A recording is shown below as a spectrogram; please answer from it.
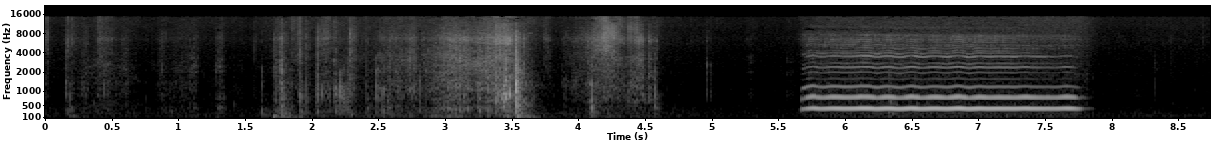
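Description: Cardboard box lid scraping and rustling as it is worked off a tablet box. Then a voice hums one steady, loud note for about two seconds, starting and stopping abruptly as the tablet is revealed.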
